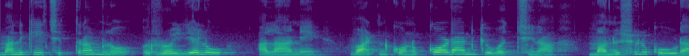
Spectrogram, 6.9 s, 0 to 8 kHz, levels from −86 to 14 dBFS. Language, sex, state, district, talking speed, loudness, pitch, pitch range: Telugu, female, Andhra Pradesh, Chittoor, 85 wpm, -19 LUFS, 245 Hz, 225-265 Hz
